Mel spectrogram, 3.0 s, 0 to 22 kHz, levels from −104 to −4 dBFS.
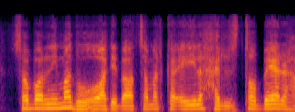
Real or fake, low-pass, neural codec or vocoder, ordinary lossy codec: fake; 10.8 kHz; codec, 16 kHz in and 24 kHz out, 0.4 kbps, LongCat-Audio-Codec, fine tuned four codebook decoder; Opus, 16 kbps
